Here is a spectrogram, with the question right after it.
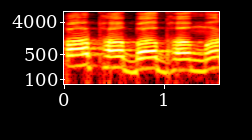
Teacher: प फ ब भ म ये 5 के 5 वर्ण हमारे होठों से निकलते हैं, इसलिए कहा उपपद्मानीयानाम ओष्ठौ।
